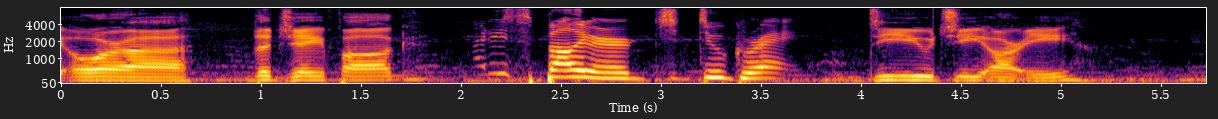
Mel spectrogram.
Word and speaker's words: Dugre: all the social medias with my name do gray or the Jay Fogg Belliard do gray do you GRE it's a it's a family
